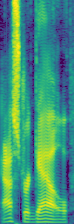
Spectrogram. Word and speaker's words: astragal: If I didn't look at the pronunciation guide, I'd probably want to say astragal. Because it's with a G-A-L at the end.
